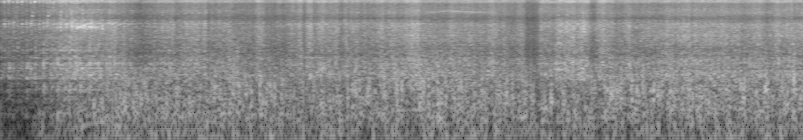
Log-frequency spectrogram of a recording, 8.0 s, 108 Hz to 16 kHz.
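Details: Nissan NV350 diesel after overhaul for a knocking complaint (earlier injector problem, intake manifold cleaned, slight white smoke), first start: steady even diesel clatter at idle, no knock or miss, wind on mic; engine sounds healthy.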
